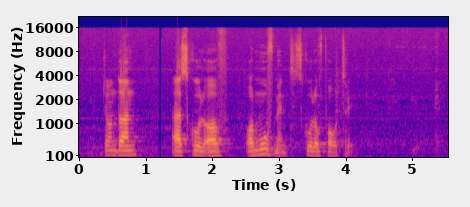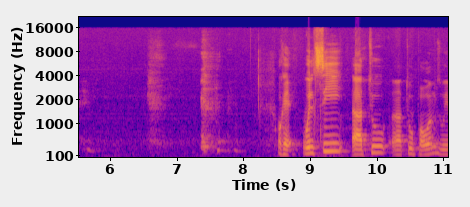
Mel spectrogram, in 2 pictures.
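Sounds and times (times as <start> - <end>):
person coughing: 5.3 - 5.8, 6.5 - 8.0.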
